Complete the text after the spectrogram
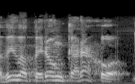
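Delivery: high-pitched mock rallying cry; retold shout. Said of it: "abre la puerta y grita".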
